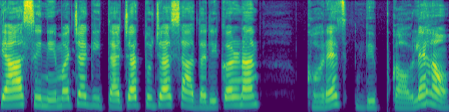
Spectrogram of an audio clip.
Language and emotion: Goan Konkani, surprised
